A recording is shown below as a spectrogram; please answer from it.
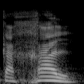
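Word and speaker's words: קהל: h se pronuncia como como si estuvieras haciendo gárgaras se pronuncia cajal de esta manera entonces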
